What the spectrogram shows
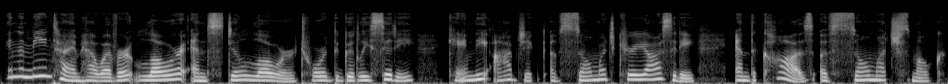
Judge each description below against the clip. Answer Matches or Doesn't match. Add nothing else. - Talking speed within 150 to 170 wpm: Matches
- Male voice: Doesn't match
